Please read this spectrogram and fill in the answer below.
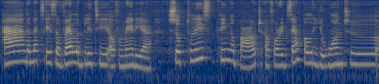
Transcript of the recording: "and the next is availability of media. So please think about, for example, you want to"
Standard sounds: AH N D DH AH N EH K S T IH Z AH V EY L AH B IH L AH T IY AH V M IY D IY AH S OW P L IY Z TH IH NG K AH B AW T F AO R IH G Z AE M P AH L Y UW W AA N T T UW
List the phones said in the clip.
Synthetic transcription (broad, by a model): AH N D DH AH N EH K S T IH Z AH V EY L AH B IH L AH T IY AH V M IY D IY AH S OW P L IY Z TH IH NG K AH B AW T F AO R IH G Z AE M P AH L Y UW W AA N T T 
